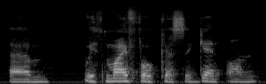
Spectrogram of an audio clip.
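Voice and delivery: normal talking voice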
